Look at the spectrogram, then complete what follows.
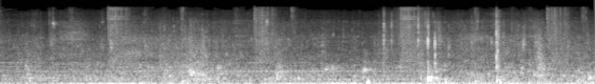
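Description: Steady low rumble and water noise around a drifting small aluminium fishing boat, with a couple of sharp knocks about four and five seconds in.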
